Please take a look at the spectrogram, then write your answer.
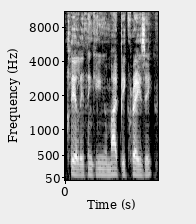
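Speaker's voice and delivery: ordinary delivery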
